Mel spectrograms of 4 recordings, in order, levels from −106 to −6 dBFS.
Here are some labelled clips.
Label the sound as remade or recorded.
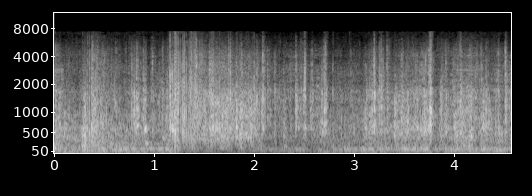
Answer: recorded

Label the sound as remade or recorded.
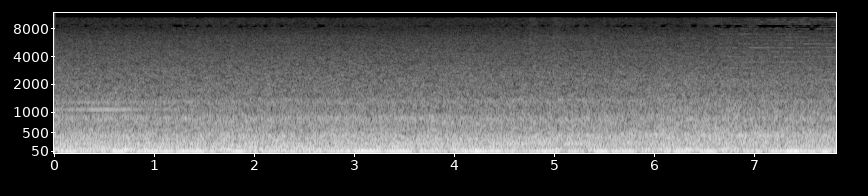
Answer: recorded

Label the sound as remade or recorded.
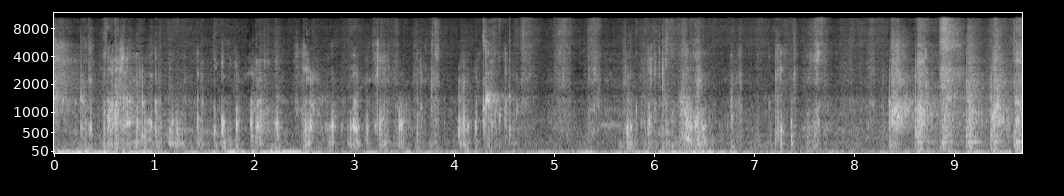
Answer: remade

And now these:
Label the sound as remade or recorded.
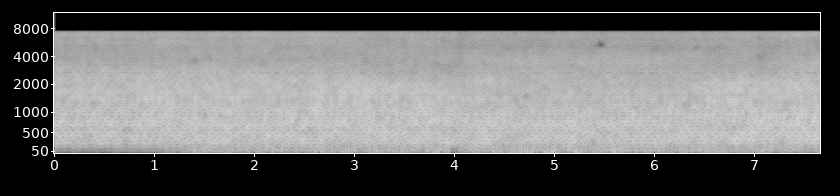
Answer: remade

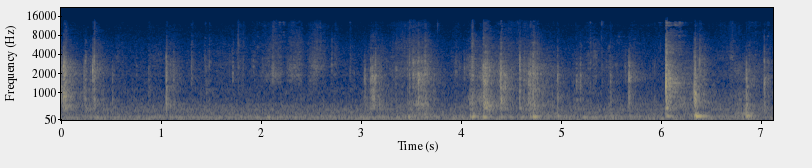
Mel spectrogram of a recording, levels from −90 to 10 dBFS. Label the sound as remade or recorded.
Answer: recorded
